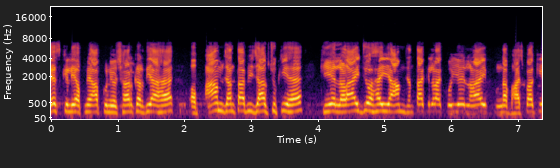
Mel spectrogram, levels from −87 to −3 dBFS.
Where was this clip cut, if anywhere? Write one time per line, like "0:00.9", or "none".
none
